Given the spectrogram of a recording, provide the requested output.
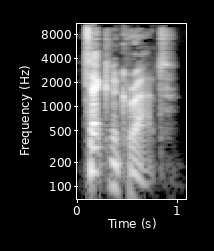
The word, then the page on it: technocrat: British English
